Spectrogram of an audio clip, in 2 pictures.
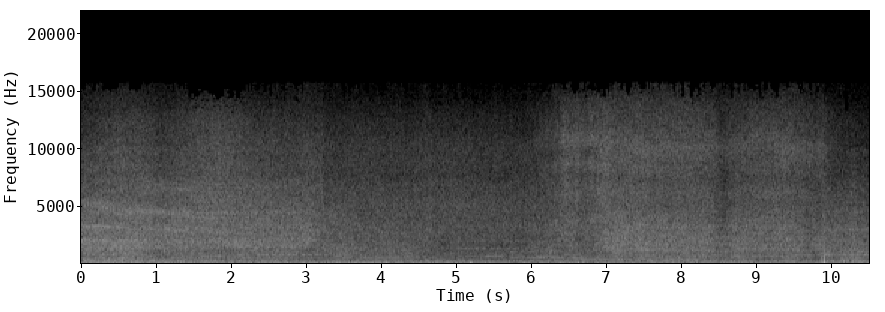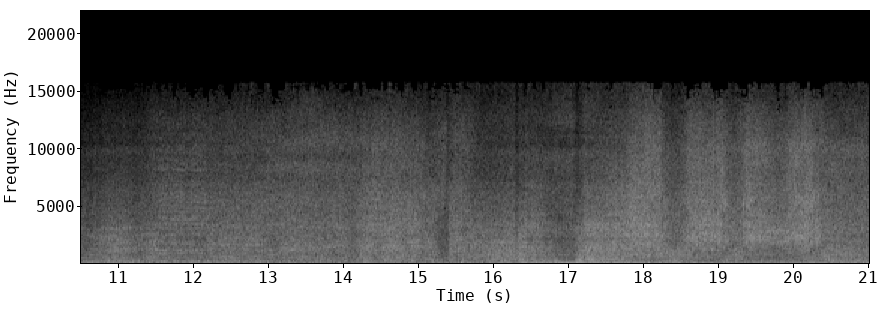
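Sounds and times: garden hose spray hissing: 0.0 - 21.0.

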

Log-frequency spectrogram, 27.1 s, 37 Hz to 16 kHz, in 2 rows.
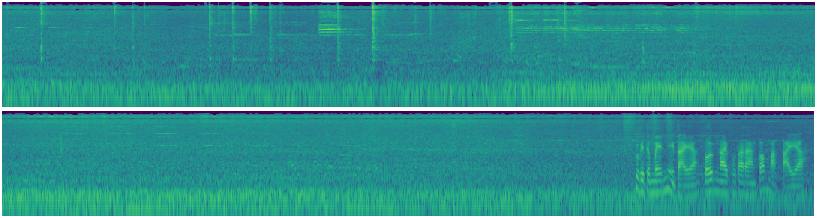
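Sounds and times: motorbike and car traffic: 0.0 - 27.0.

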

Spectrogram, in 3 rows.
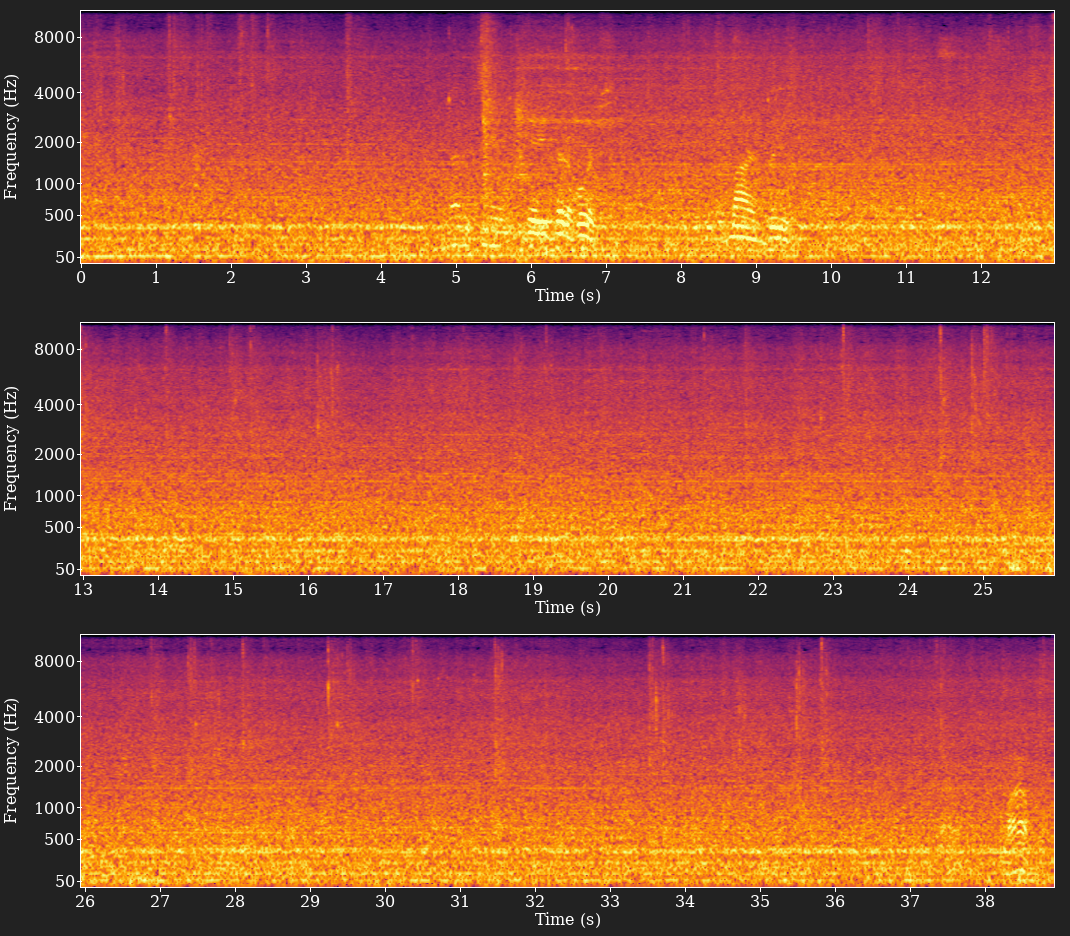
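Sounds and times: steady machine hum and hiss: 0.0 - 38.9.

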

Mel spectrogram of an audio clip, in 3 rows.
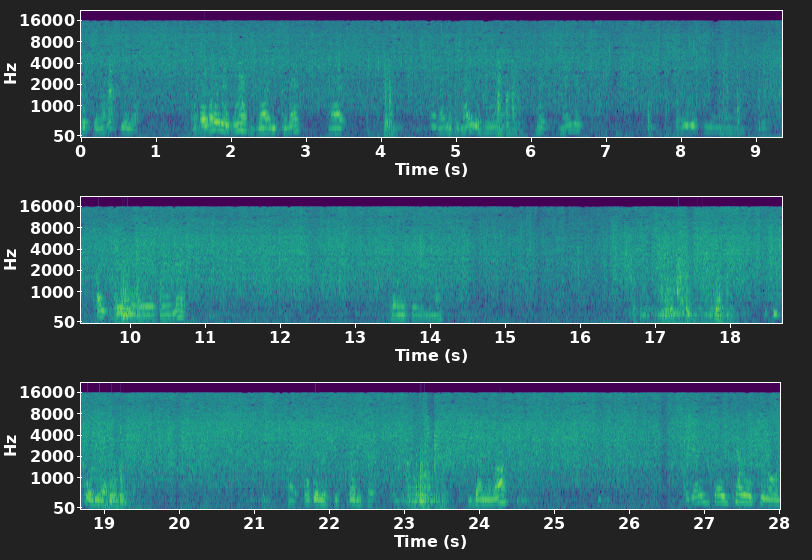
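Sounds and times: food sizzling in a frying pan: 0.0 - 28.0.

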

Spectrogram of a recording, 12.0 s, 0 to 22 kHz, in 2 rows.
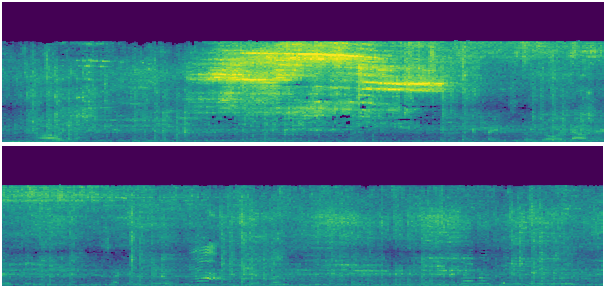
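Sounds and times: freight train wheels rumbling on rail: 0.0 - 12.0
high-pitched wheel squeal: 1.9 - 4.6.

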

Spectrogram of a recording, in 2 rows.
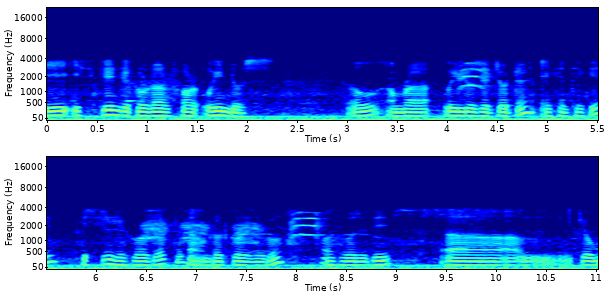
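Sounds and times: narrator speaking: 0.0 - 2.3, 3.0 - 11.0
steady low hum: 0.0 - 11.0.

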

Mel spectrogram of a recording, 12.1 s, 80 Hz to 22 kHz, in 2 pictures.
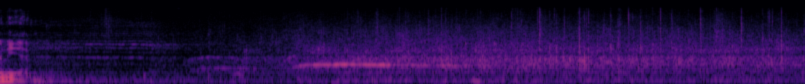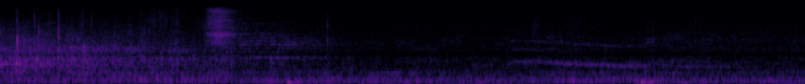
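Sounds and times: audience applauding: 1.6 - 7.6.

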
